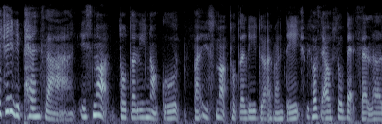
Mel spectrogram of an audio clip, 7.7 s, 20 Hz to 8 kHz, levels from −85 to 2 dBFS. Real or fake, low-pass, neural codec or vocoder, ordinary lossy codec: fake; 7.2 kHz; vocoder, 22.05 kHz, 80 mel bands, WaveNeXt; none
